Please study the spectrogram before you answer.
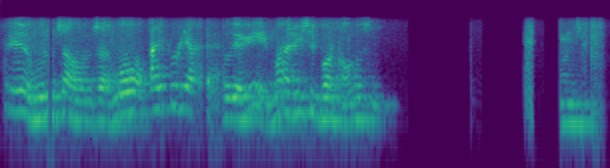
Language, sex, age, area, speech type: Nepali, male, 18-30, rural, conversation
